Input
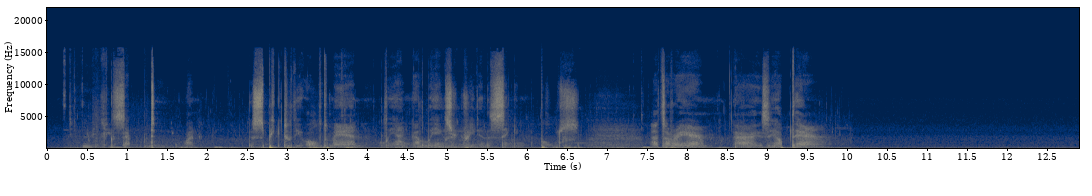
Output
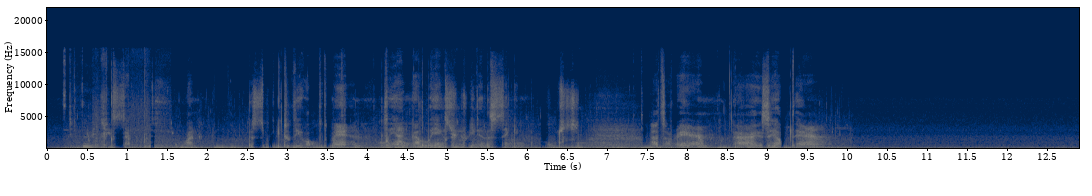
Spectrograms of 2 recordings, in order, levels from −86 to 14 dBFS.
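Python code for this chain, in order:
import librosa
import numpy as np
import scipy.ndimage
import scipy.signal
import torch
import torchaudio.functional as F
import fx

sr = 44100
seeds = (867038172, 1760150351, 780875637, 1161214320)

y = fx.octave_divider(x, sr, octaves=1, level_db=1.0)
y = fx.high_shelf(y, sr, hz=2800.0, db=11.5, at=(0.79, 1.55))
y = fx.highpass(y, sr, hz=56.0, slope=12, at=(2.76, 3.39))
y = fx.over_compress(y, sr, threshold_db=-35.0, ratio=-1.0)
y = fx.comb(y, sr, ms=6.2, depth=0.71, at=(4.01, 4.57))
y = y * librosa.db_to_amplitude(-3.5)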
